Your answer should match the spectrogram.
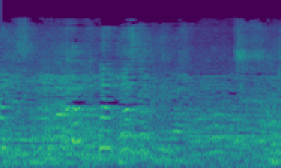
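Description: Several people chattering in the background, overlapping voices with no clear words.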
